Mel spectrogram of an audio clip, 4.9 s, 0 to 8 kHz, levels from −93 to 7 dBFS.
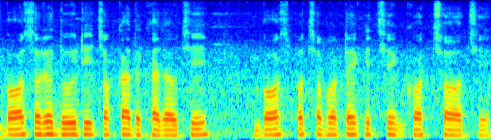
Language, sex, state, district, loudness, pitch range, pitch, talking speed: Odia, male, Odisha, Malkangiri, -16 LUFS, 115-125 Hz, 120 Hz, 120 wpm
